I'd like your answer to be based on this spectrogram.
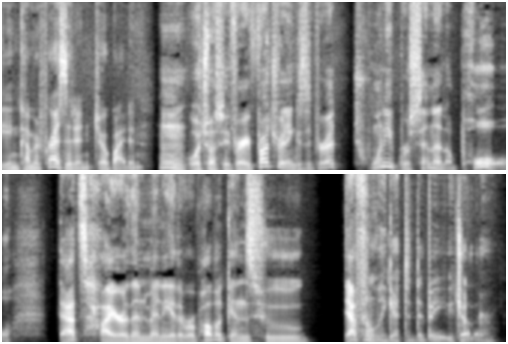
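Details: Adult man speaking; normal speech.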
